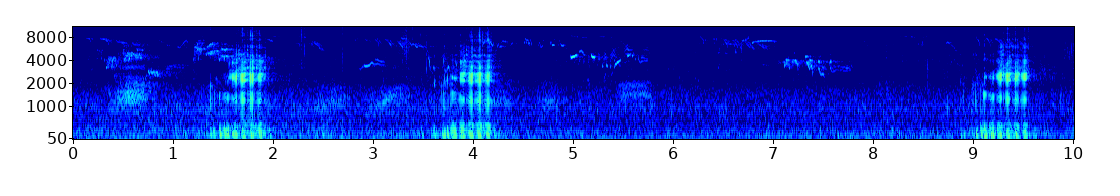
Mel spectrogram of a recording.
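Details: Zwartbles ewes and lambs, Celandine with her ewe lambs joining Dior and her twins, on a County Kilkenny farm in Ireland; three loud, quavering bleats spaced irregularly over ten seconds, with small birds twittering steadily behind.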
